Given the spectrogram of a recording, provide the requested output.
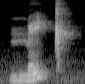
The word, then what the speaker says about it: make: All right, so again, Jordan, today we're doing the silent E, and silent E makes A say its own name in, watch mom, 8, made, make, came.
